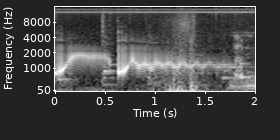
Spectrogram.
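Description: Comic 'boing' sound effect: a springy tone sliding upward, repeated. One rise comes at the start and another about half a second in, which then levels off into a steady tone held for about a second.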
